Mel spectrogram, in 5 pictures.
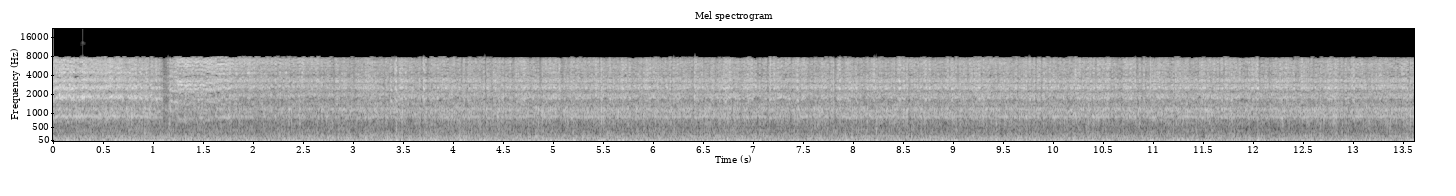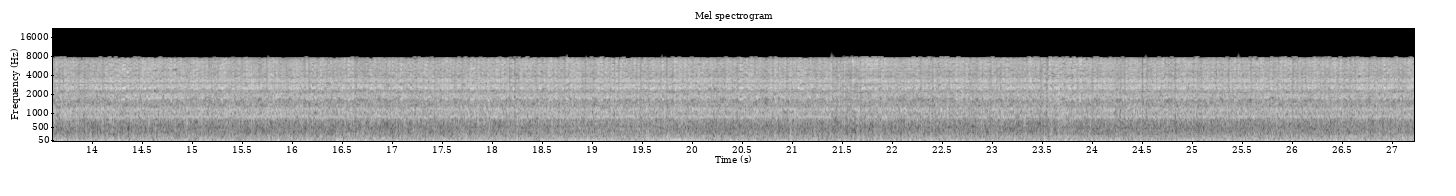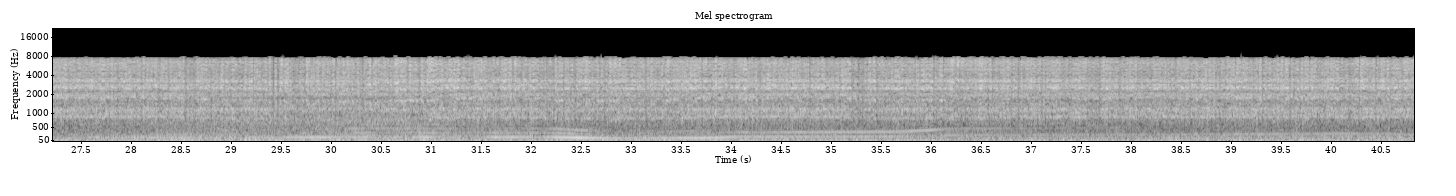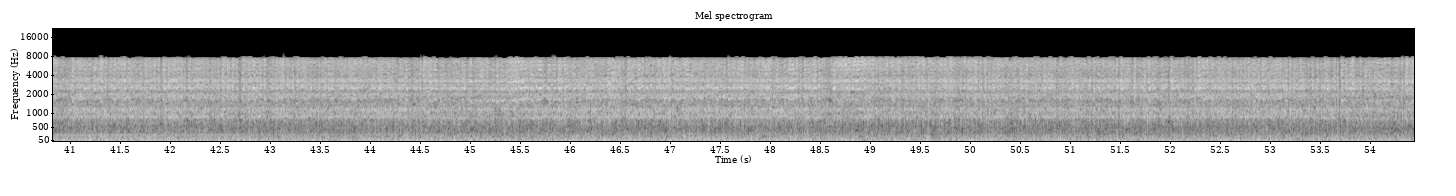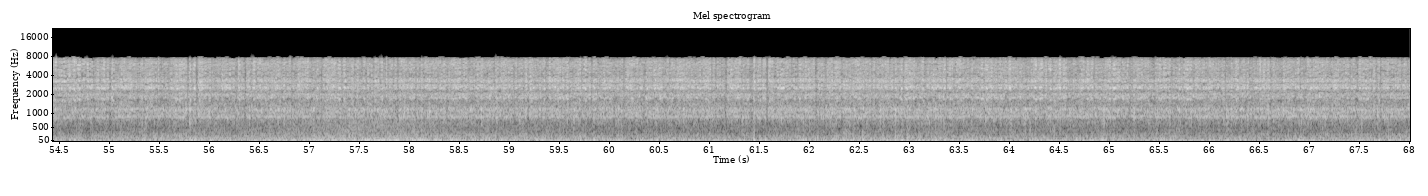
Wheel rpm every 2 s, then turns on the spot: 220, 230, 230, 230, 230, 230, 230, 230, 230, 230, 230, 230, 230, 230, 230, 210, 220, 230, 230, 240, 230, 240, 230, 230, 230, 230, 230, 220, 230, 230, 230, 230, 230, 230.
none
